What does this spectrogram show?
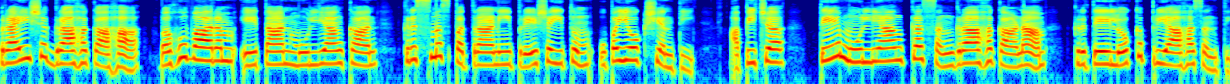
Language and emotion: Sanskrit, neutral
